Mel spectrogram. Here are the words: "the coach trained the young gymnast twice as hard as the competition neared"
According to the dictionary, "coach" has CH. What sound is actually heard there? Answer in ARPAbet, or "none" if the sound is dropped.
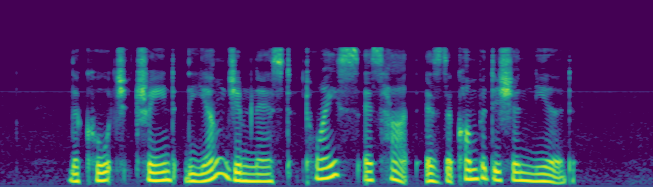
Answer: CH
